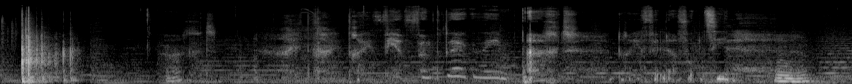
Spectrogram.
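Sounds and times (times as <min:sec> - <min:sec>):
dice rolling: 0:00.0 - 0:00.9
speech: 0:01.7 - 0:02.2, 0:04.2 - 0:08.3.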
